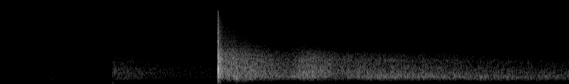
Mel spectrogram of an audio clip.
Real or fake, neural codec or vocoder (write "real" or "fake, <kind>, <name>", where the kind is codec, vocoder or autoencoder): real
